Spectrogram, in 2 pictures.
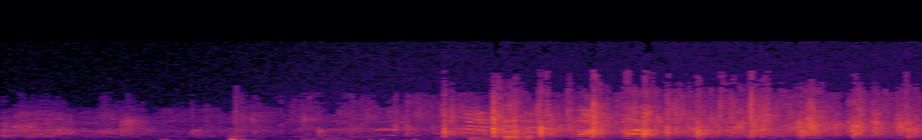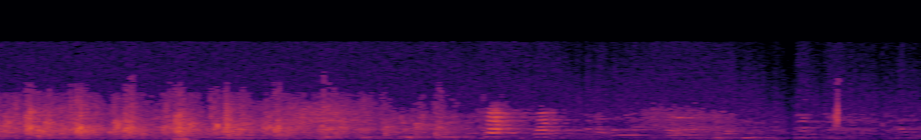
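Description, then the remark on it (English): A crowd bursts into loud, dense applause after a quiet start. Many hands clap at once, then the sound thins out into scattered claps, with faint voices and a little laughter mixed in. “We put our hands together and make noise for concerts.”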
